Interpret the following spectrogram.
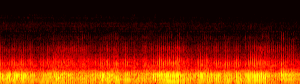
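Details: A cat purrs without pause, a low raspy rumble whose loudness rises and falls about every two seconds with its breathing.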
